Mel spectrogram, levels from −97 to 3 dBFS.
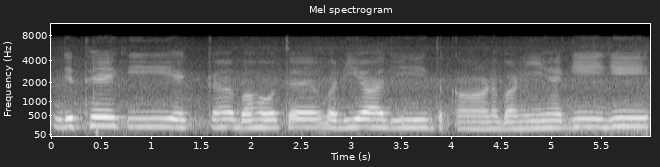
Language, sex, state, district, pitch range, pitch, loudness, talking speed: Punjabi, male, Punjab, Kapurthala, 175-200 Hz, 185 Hz, -15 LUFS, 100 wpm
